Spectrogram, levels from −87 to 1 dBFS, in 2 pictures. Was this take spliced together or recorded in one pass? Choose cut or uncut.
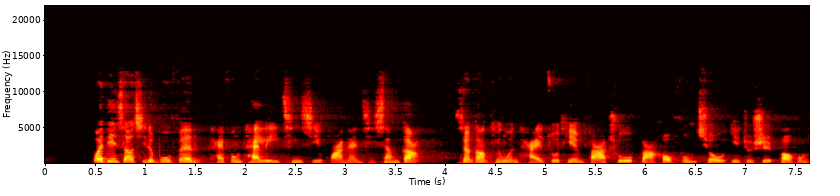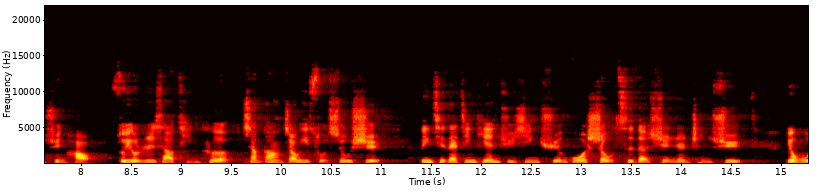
cut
